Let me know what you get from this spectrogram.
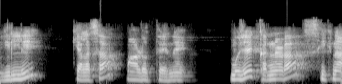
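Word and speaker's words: ಕನ್ನಡ: मुझे कन्नड़ा सीखना है, कन्नड़ नहीं है वो, आप सही तरीके से उसको प्रोनाउंसिएशन करना है आपको.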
